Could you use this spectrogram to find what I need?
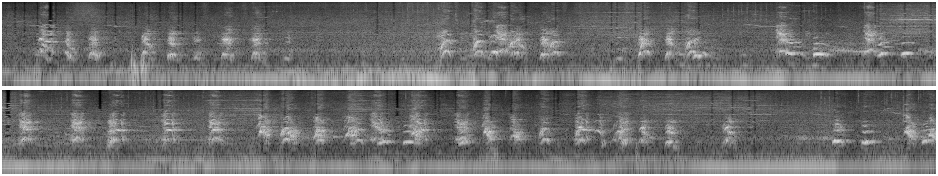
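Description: A woman speaks and calls out nearby, outdoors.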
